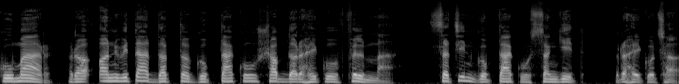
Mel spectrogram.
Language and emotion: Nepali, neutral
